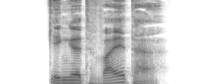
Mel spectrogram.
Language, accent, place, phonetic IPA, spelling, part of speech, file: German, Germany, Berlin, [ˌɡɪŋət ˈvaɪ̯tɐ], ginget weiter, verb, De-ginget weiter.ogg
- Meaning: second-person plural subjunctive II of weitergehen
